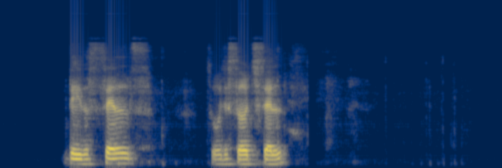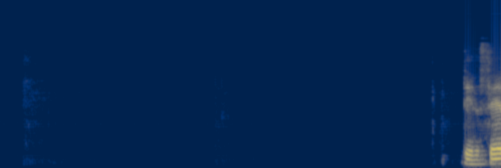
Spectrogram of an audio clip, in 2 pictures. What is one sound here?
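A young man speaks calmly into a nearby microphone, in short bursts with long pauses.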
